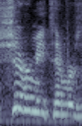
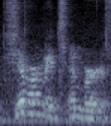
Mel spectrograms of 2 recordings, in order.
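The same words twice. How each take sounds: First: Said in the usual way. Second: High loud pirate cry. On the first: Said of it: "is a great one". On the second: Pretend. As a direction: holler it like a pirate. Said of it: "Shiver me timbers is a great one".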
